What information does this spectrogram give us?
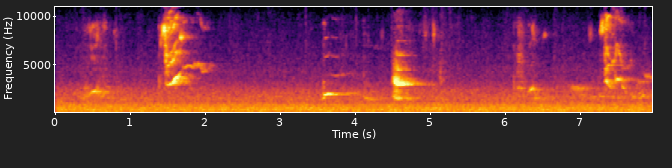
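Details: Wattled starling (Creatophora cinerea) in a bird park aviary at Alphen aan den Rijn, Holland, singing: scattered short high squeaky chirps and clicks with brief whistled notes, in bursts about a second apart amid steady background hiss.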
